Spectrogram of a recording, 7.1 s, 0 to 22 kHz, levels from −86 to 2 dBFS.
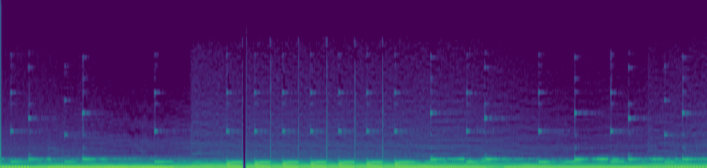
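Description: From 2.42 s to 4.10 s the music gets caught in a classic CD stuck on one turn. A chunk about 280 ms long plays six times in a row, each pass cut off by a tiny mute as the pickup jumps back. That's the laser hitting a bad spot and getting thrown back a track on every rotation, so you get that quick, perfectly even stutter of a skipping disc until it breaks free.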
